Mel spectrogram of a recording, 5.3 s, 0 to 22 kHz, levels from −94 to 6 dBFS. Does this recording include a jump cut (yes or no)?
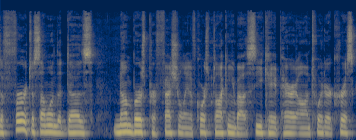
no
